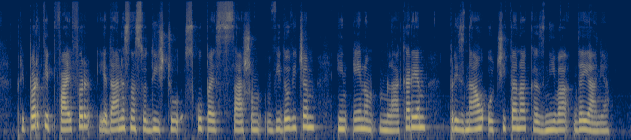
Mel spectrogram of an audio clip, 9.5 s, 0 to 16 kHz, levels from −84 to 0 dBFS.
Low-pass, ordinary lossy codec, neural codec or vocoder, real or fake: 14.4 kHz; Opus, 16 kbps; none; real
